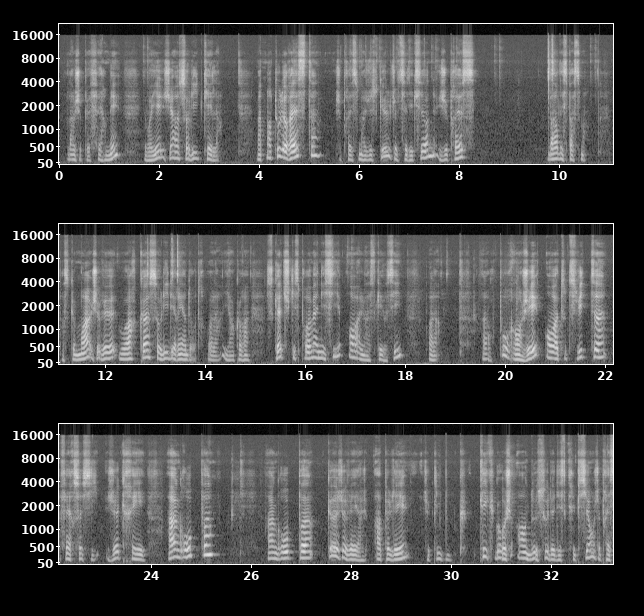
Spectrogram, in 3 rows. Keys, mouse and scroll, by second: 0.7 click, 4.1 click, 6.2 shift+click, 9.7 space, 11.9 click, 12.7 space, 13.3 space, 14.7 space, 15.9 click, 16.4 space, 17.5-17.9 scroll down 1, 18.4 click, 18.7 space, 19.3 scroll up 1, 20.2 scroll up 1, 20.8 scroll down 1, 24.1 click, 25.2 scroll down 1, 26.2 click, 28.0 click, 31.7 click, 32.4 F2.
